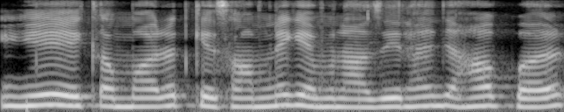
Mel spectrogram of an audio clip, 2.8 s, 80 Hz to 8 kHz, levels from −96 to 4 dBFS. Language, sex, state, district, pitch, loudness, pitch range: Hindi, female, Delhi, New Delhi, 240 Hz, -15 LUFS, 225-250 Hz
